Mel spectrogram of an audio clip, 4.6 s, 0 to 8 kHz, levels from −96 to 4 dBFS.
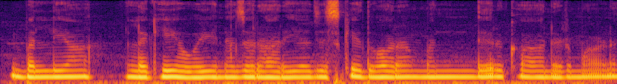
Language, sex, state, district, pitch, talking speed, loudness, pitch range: Hindi, male, Chhattisgarh, Kabirdham, 175 Hz, 155 wpm, -11 LUFS, 170-180 Hz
